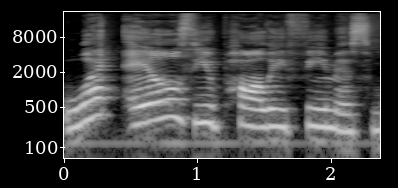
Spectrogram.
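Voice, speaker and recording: In a put-on character voice, a woman talks at a high pitch. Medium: read story.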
